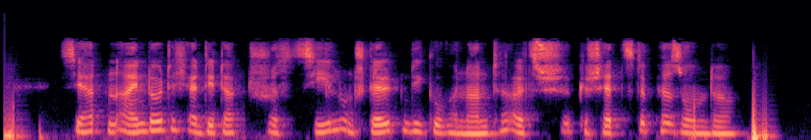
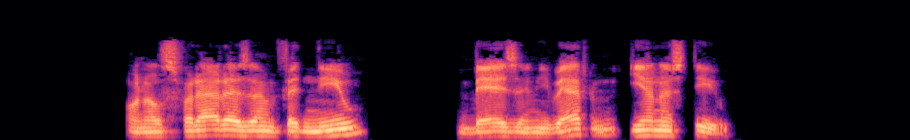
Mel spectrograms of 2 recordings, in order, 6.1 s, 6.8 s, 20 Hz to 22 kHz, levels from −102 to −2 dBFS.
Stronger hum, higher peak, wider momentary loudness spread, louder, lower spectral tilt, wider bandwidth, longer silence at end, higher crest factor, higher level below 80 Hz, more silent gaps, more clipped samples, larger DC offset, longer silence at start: neither; second, -4 dBFS vs 0 dBFS; about the same, 7 LU vs 9 LU; second, -27 LUFS vs -16 LUFS; second, -4 dB/octave vs -5.5 dB/octave; about the same, 8.2 kHz vs 7.8 kHz; second, 0.25 s vs 1.4 s; first, 24 dB vs 16 dB; first, -40 dBFS vs -52 dBFS; second, none vs 2.78-3.42 s; neither; neither; second, 0 s vs 0.95 s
